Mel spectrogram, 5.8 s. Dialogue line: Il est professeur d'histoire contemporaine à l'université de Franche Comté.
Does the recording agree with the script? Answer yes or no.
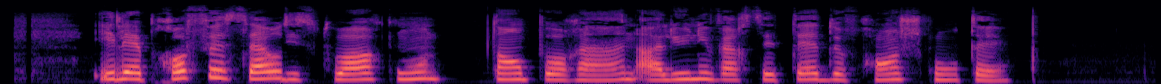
yes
